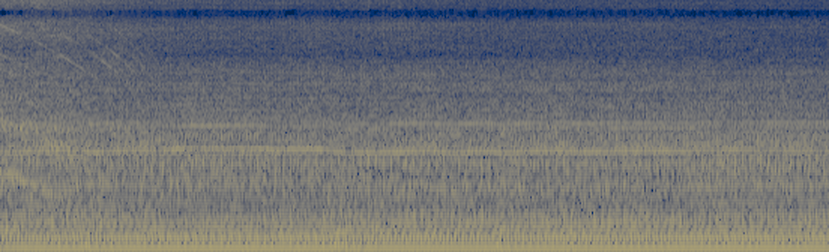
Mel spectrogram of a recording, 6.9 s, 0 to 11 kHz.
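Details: Honda EX1000 1 kW petrol suitcase generator, said not working, started after adding fuel and choke adjustment, tested with 350 W motor load: steady fast single-cylinder putter at constant speed, odd faint click; running evenly, healthy.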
